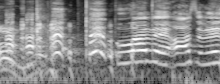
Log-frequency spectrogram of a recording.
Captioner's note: laughter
